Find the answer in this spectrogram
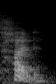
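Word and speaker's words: Har: It's spelled H-A-R, but it's HUD.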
